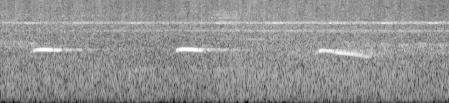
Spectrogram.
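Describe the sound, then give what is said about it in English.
Three thin, high whistled bird calls spaced about a second apart ring out over a steady bed of insect hum and soft background noise in a remote rainforest in the Andes Mountains of Colombia, with no voices present. “A few square miles of rainforest in the middle of the Andes Mountains in Colombia.”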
